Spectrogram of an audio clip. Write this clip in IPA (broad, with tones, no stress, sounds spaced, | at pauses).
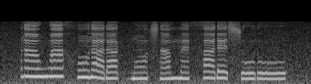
ɾ ã˦ w ã˦ h ɔ̃˧ ɾ a˨ ɾ a˨ ɡ͡b ɔ̃˨ s ã˨˦ m ɛ̃˧ h a˦ ɾ ɛ˦˨ s o˧ ɾ o˧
